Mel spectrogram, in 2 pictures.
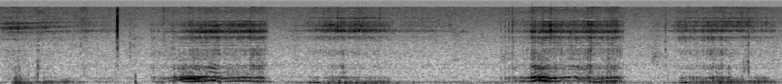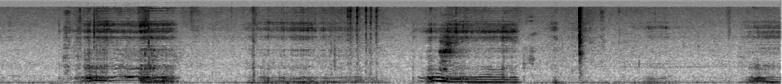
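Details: Neapolitan Mastiff Margo snoring steadily while asleep in a room, a regular cycle of deep, rattling low snores roughly every four seconds, about five in a row, with a faint steady hum beneath.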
